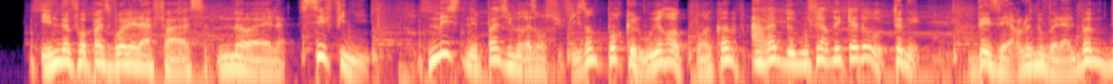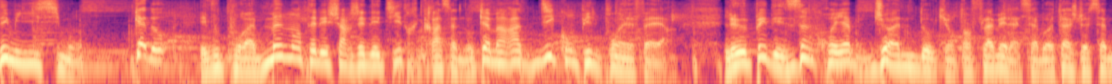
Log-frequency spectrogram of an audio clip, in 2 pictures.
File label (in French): Promo, Pub; OUI FM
